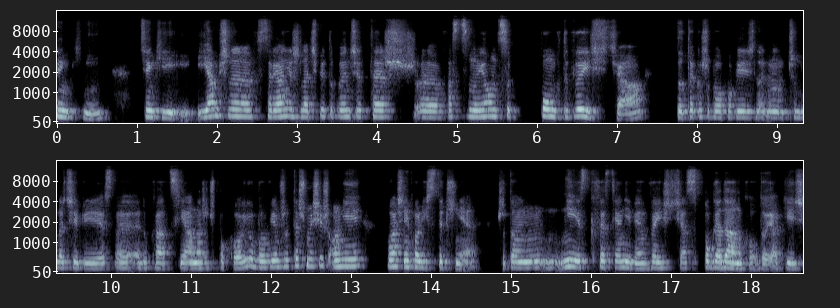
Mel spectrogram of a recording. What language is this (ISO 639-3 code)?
pol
